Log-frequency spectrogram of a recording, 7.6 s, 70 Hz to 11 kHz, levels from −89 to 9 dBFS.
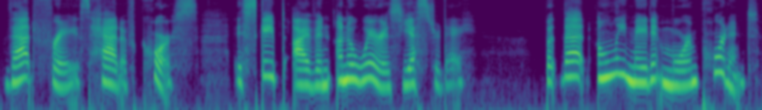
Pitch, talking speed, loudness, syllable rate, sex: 260 Hz, 125 wpm, -19 LUFS, 4.6 syllables/s, female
